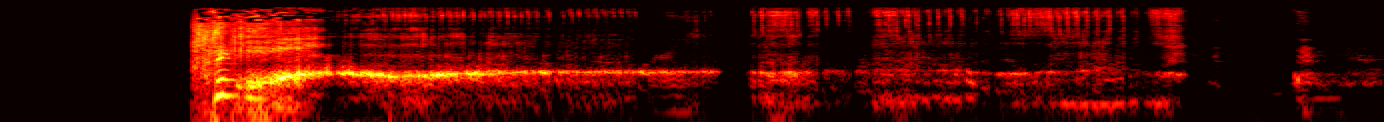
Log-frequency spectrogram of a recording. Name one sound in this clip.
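A boy retches and vomits loudly.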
